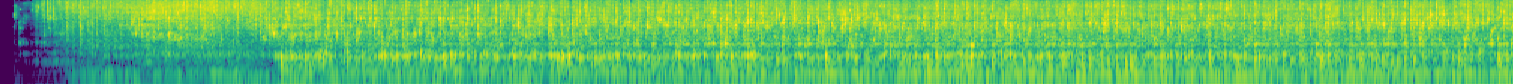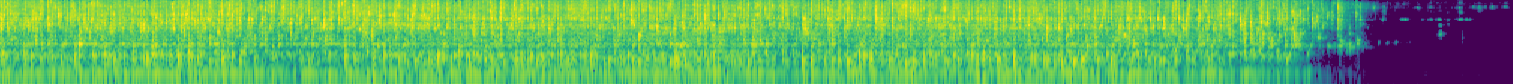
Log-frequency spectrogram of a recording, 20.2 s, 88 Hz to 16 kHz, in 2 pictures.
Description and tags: pouring water 2
Once again slowly pouring water from a cup into a bowl in a sink that was already full of water. Poured from a few feet above the bowl.
Recorded with a Sony IC recorder, cleaned up using Edison in Fl Studio.
water, pouring, pour, sony-ic-recorder, liquid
